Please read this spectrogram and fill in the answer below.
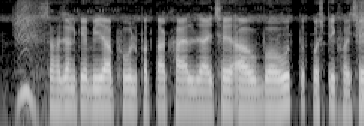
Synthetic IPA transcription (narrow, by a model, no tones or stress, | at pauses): səɦd͡ʒənkebijapʰulpət̪ːakʰaeld͡ʒajt͡ʃʰɛa̰ubəɦut̪pəsʈikɦojt͡ʃʰɛ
